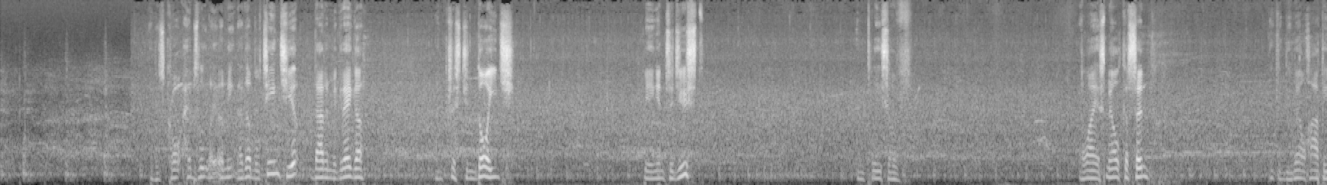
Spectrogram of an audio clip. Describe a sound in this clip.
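A large stadium crowd murmurs steadily outdoors.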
